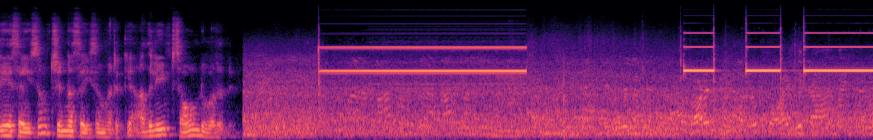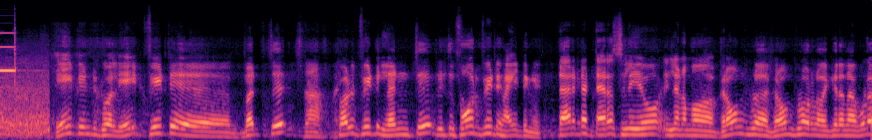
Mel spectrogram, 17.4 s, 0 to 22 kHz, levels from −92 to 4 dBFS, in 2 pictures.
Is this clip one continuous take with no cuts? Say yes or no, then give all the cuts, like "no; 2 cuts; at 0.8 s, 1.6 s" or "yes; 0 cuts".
no; 2 cuts; at 9.2 s, 14.2 s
